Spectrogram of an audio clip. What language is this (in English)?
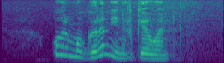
Kabyle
